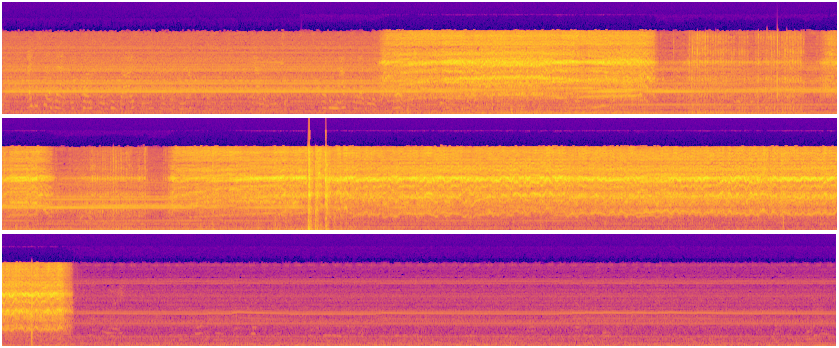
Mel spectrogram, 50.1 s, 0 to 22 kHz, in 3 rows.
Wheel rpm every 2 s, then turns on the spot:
0, 0, 0, 20, 140, 160, 90, 30, 70, 20, 110, 160, 150, 150, 160, 160, 160, 80, 0, 0, 0, 0, 0, 0, 0.
12-18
